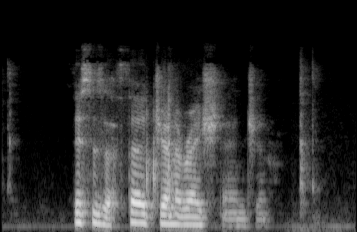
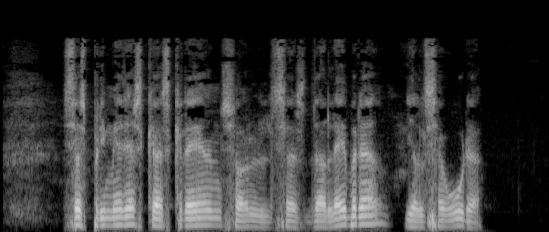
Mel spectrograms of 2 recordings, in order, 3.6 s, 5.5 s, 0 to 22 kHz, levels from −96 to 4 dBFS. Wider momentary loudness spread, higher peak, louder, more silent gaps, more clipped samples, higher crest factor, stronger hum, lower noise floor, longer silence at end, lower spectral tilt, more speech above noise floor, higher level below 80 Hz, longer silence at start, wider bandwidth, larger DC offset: first, 18 LU vs 8 LU; about the same, -2 dBFS vs -4 dBFS; first, -17 LUFS vs -23 LUFS; neither; neither; about the same, 18 dB vs 20 dB; neither; second, -60 dBFS vs -80 dBFS; second, 0.5 s vs 0.7 s; first, -7 dB/octave vs -5 dB/octave; second, 43 dB vs 57 dB; about the same, -52 dBFS vs -54 dBFS; about the same, 0.75 s vs 0.65 s; second, 7.4 kHz vs 11.5 kHz; neither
